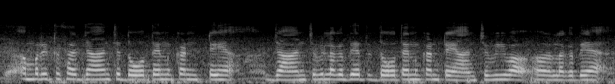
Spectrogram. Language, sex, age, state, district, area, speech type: Punjabi, female, 30-45, Punjab, Mansa, urban, spontaneous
